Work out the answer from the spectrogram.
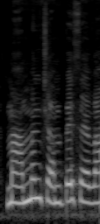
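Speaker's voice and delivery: usual speaking voice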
